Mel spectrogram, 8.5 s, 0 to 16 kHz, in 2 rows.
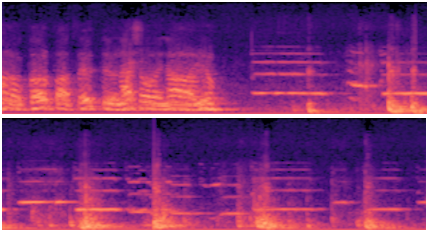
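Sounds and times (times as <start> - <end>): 
speech: 0.2 - 2.3, 3.0 - 3.2
sustained melodic tune: 2.5 - 8.4
sharp wooden knocks: 2.9 - 8.4.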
